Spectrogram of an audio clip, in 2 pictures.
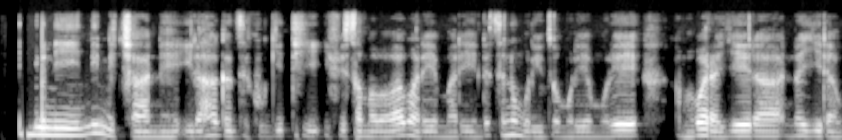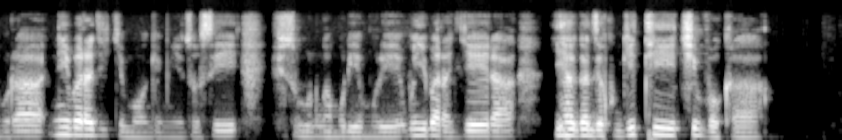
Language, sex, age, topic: Rundi, male, 25-35, agriculture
